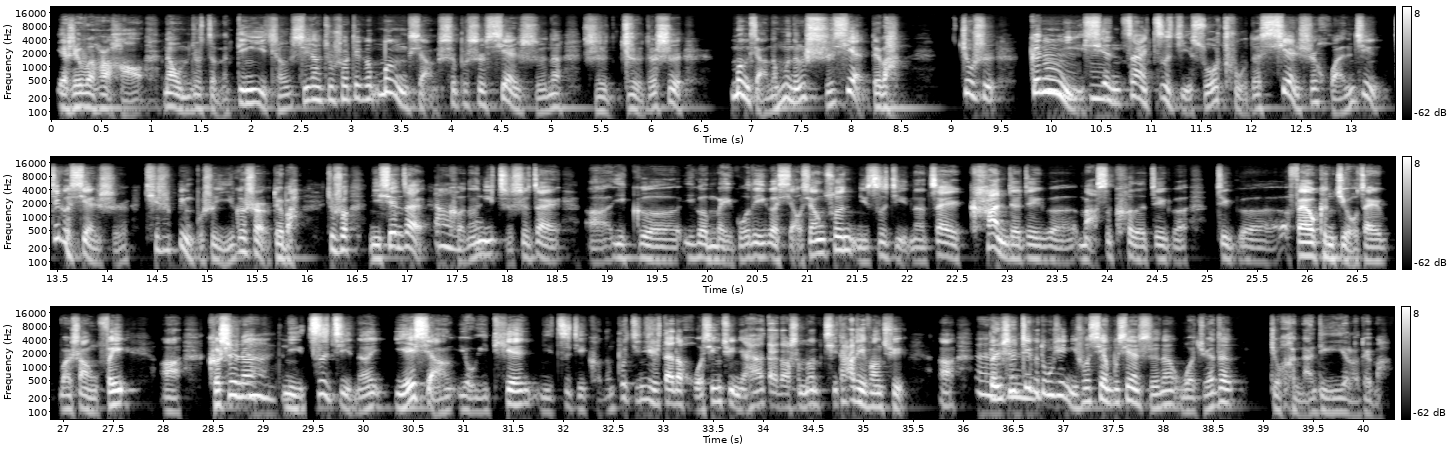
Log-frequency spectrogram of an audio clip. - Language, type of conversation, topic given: Chinese, podcast, 你是怎么平衡梦想和现实的?
- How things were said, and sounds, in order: none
